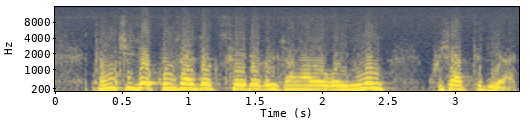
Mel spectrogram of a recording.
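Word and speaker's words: क्षत्रिय: 그러니까 우리는 찰제리라고 발음하지만은 인도 사람들은 쿠샤트리라고 발음한다.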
